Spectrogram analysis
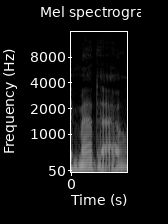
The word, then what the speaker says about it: Maddow: Rachel Maddow, who is a brilliant broadcaster in the United States of America, still hanging in there.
